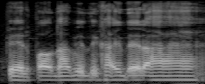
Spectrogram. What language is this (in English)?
Hindi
